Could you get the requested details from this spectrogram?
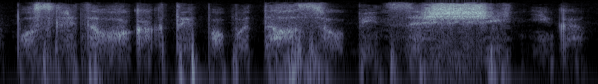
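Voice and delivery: accusing whisper, building in force; curt hiss. Acted. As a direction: whisper it as a terse reproach. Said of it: "коротко сказал Гарри".

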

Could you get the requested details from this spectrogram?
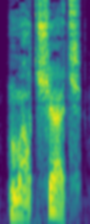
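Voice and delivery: plain reading voice

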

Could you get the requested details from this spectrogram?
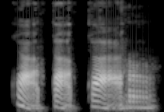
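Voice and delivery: croaked crow call with rolling r; crow caws. A narrator's reading. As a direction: caw like a crow in short bursts. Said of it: "каркает".

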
